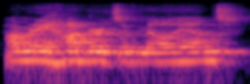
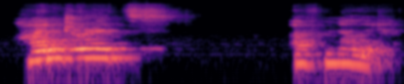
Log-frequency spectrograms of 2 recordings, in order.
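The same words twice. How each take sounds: First: Said in the usual way. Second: "Hundreds" set apart, "of millions" dropped soft; slow pointed repeat. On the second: Shown as a demonstration. Letting the number sink in for viewers, slow and pointed. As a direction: pause after "Hundreds", then let "of millions" fall quietly. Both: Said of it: "I'll just let that ruminate".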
